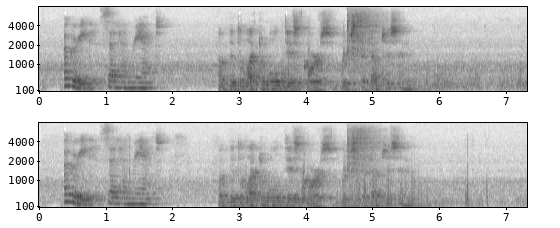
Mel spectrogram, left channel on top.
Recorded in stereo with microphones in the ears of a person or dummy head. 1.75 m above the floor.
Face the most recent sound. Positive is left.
turn(degrees=25)  # may be behind; listen again after turning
